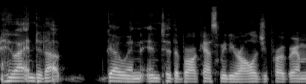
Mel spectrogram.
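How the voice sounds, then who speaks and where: Speaking very fast with a Mississippi accent, a woman comes through in a dry, close sound with no echo. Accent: Southern US (Mississippi). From Mississippi, US South. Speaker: TV meteorologist. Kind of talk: casual podcast interview. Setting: podcast studio.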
